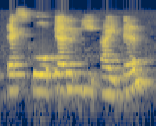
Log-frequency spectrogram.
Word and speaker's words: soleil: S-O-L-E-I-L, soleil. E-I-L in French is pronounced as A, soleil. S-E-R-P-E-N-T, serpent.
